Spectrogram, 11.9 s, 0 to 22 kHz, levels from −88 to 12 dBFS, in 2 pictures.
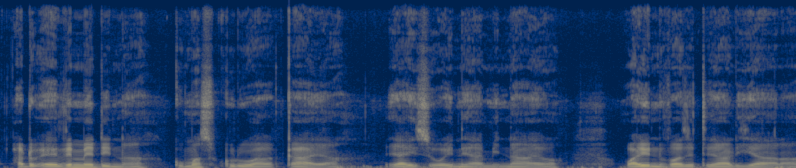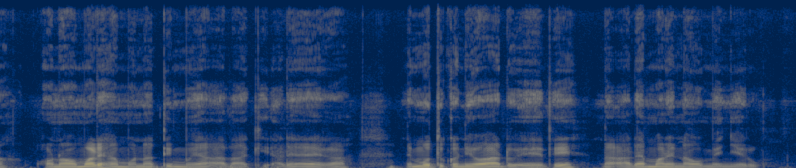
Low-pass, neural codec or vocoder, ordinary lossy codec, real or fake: none; none; none; real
